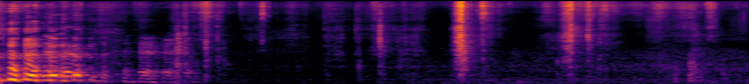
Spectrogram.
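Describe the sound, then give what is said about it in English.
A brief voice at the start gives way to papery rustling and flicking as someone leafs through a stack of papers searching for one sheet, with intermittent bursts of crinkling. “He's just trying to file through with his yeah. boxing gloves.”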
